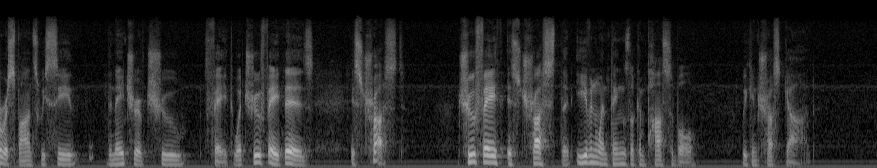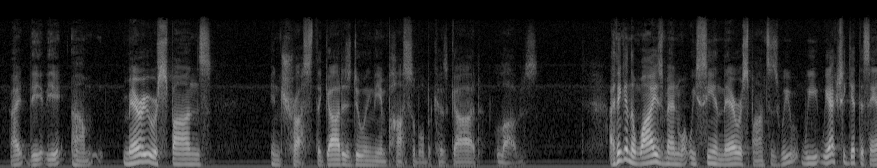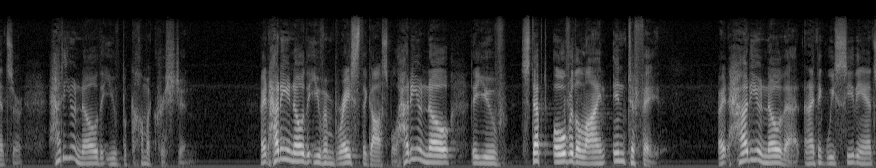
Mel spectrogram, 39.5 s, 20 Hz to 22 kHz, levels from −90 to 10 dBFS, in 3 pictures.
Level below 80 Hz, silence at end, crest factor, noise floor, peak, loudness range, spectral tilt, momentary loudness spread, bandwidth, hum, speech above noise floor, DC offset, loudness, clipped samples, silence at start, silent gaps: -60 dBFS; 0 s; 26 dB; -59 dBFS; -2 dBFS; 16 LU; -5 dB/octave; 20 LU; 14.5 kHz; none; 33 dB; under 0.1%; -26 LUFS; under 0.1%; 0 s; none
